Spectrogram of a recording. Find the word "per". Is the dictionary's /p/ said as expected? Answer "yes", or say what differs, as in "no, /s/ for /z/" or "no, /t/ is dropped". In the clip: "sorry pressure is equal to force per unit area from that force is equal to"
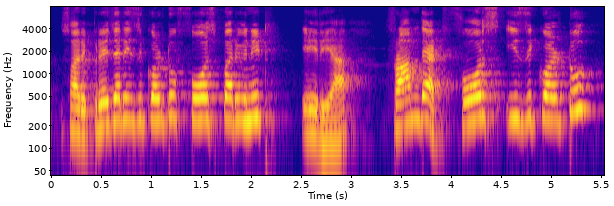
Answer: yes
